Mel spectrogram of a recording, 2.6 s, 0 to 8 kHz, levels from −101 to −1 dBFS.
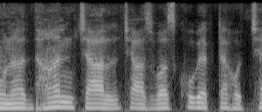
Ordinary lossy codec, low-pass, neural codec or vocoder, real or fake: none; 7.2 kHz; codec, 16 kHz in and 24 kHz out, 0.8 kbps, FocalCodec, streaming, 65536 codes; fake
